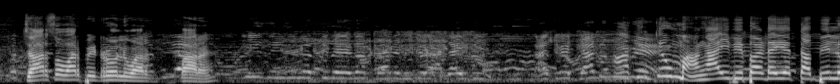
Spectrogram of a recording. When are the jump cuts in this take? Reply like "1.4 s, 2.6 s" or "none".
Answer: none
